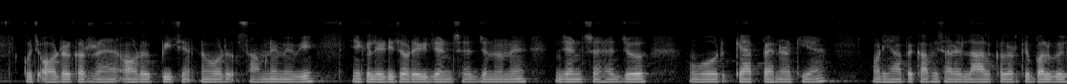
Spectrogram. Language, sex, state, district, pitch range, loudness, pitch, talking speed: Hindi, male, Bihar, Saharsa, 120-125 Hz, -31 LUFS, 120 Hz, 195 wpm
